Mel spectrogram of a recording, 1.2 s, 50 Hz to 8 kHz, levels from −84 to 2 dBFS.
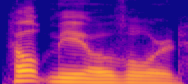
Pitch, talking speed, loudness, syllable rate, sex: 130 Hz, 205 wpm, -16 LUFS, 3.9 syllables/s, male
